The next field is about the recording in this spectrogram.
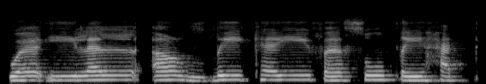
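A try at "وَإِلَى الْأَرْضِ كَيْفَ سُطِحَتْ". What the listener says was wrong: Ya, sunya masih tebel.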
